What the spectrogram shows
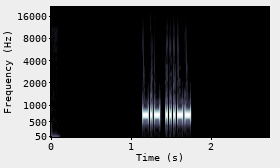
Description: Morse code, heard as a keyed tone, about 49 wpm, 700 Hz. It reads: K3
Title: USA Call Sign Prefixes - Repeated 2x - 50wpm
